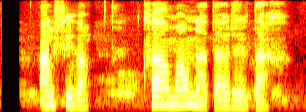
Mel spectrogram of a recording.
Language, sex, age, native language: Icelandic, female, 13, Icelandic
